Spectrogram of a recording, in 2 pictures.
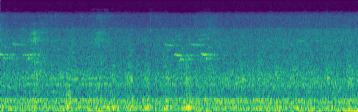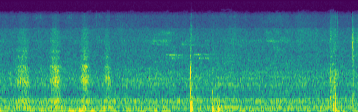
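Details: Busy colony of honey bees buzzing inside a fast-growing split hive twenty days old, its mated queen laying well and workers drawing comb in the honey supers; a continuous even drone throughout, with a couple of faint clicks and taps.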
